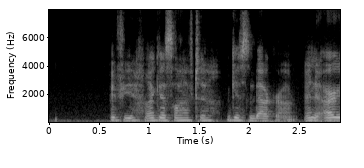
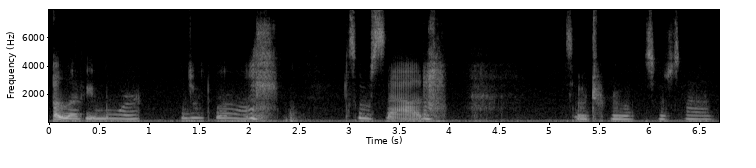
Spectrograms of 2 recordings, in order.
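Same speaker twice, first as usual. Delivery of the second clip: soft, higher, sighing swoon; sappy swoon; 8 semitones higher, 7 dB quieter, much slower than usual. Real, not acted. Sappy fan swooning over a book line, soft and high. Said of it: "my sappy girliness coming out".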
